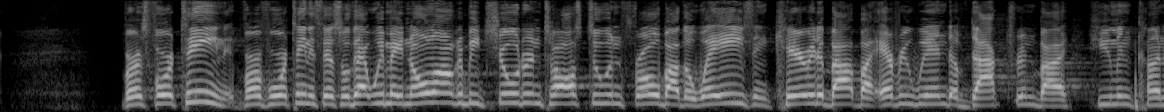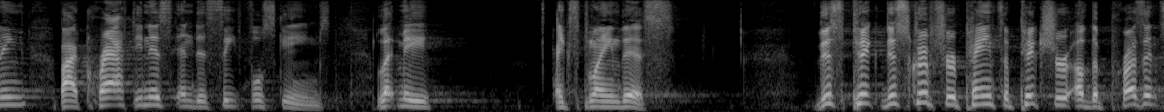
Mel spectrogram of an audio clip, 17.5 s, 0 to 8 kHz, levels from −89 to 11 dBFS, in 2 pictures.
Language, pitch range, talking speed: English, 130-220 Hz, 170 wpm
